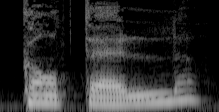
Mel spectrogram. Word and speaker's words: quand elle: So like that, quand elle. All right, same rule here. Remember, when you will have this D, you will phonetically pronounce it like T.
